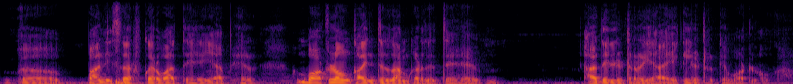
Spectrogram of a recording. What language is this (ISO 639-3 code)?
urd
